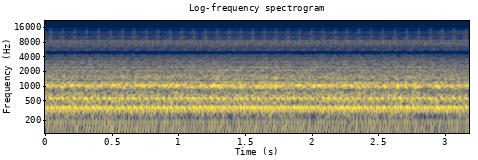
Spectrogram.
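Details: Toyota Starlet engine at low idle during a timing belt check: steady, even hum with no slap, whine or ticking from the belt side; belt and balance judged okay.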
